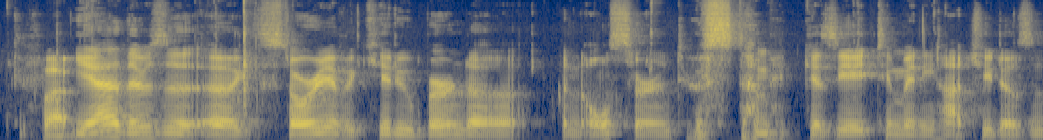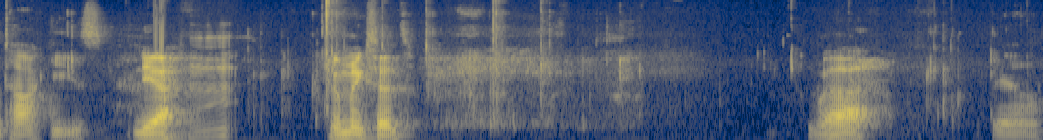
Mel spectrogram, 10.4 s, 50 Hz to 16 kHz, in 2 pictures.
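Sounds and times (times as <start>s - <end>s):
speech: 0.1s - 7.8s, 9.2s - 10.4s
person sipping homemade lemon lemongrass honey cinnamon tea: 6.1s - 6.6s.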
